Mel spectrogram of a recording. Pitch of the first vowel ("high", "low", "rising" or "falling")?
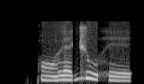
low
